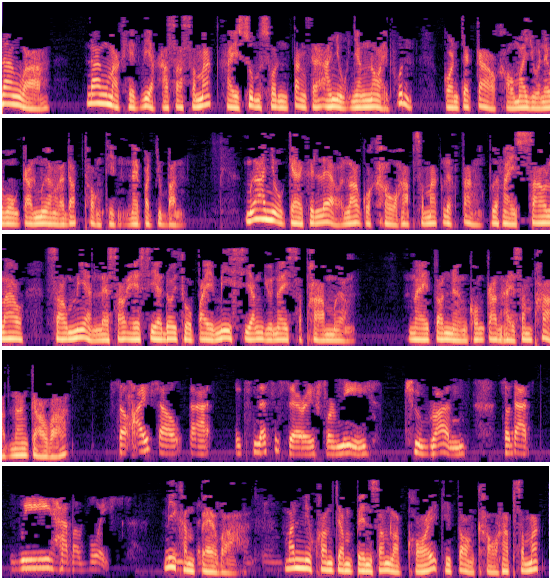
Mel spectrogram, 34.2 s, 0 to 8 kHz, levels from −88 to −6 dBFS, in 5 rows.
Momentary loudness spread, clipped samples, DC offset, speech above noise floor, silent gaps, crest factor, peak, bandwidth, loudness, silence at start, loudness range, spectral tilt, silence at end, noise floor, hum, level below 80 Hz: 9 LU; under 0.1%; under 0.1%; 42 dB; none; 16 dB; -2 dBFS; 5.8 kHz; -17 LUFS; 0 s; 4 LU; -11 dB/octave; 0.15 s; -58 dBFS; none; -44 dBFS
